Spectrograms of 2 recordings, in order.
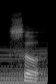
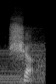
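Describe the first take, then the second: First: The consonant is a plain s sound. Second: The consonant is an sh sound. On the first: The speaker calls it wrong. "that it is not" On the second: The speaker calls it right. "it is Sha"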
